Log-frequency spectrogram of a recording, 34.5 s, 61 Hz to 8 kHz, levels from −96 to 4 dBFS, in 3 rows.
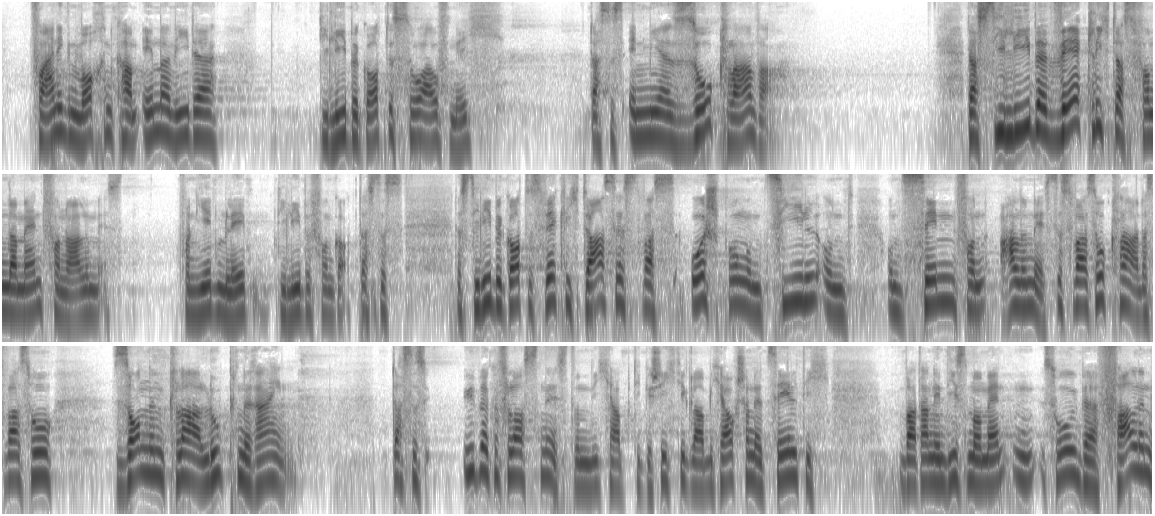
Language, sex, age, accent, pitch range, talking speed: German, male, 40-59, German, 150-175 Hz, 150 wpm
